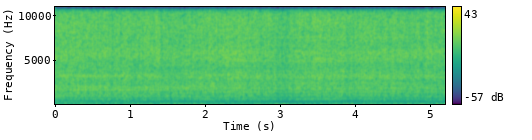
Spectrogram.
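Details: 1969 Plymouth Road Runner 440 V8, first run after 20+ years sitting, warming up with temperature rising: loud, deep, even idle with no ticks or knocks; normal idle.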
